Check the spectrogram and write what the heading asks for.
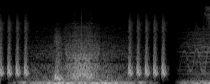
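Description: Electronic transition sound effect: a rapid stutter of clicks, a hissing swell over a low rumble, then a second rapid stutter, cutting off suddenly near the end.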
